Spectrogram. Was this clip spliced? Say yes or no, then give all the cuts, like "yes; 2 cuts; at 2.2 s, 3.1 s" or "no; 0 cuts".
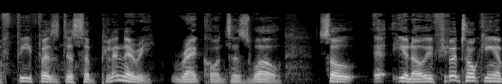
yes; 1 cut; at 1.6 s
